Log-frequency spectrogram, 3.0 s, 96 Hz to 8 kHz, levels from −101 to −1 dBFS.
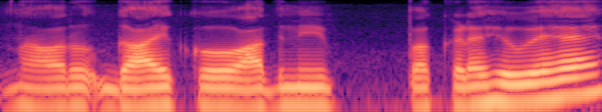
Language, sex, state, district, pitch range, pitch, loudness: Hindi, male, Bihar, Patna, 120-130 Hz, 125 Hz, -18 LUFS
